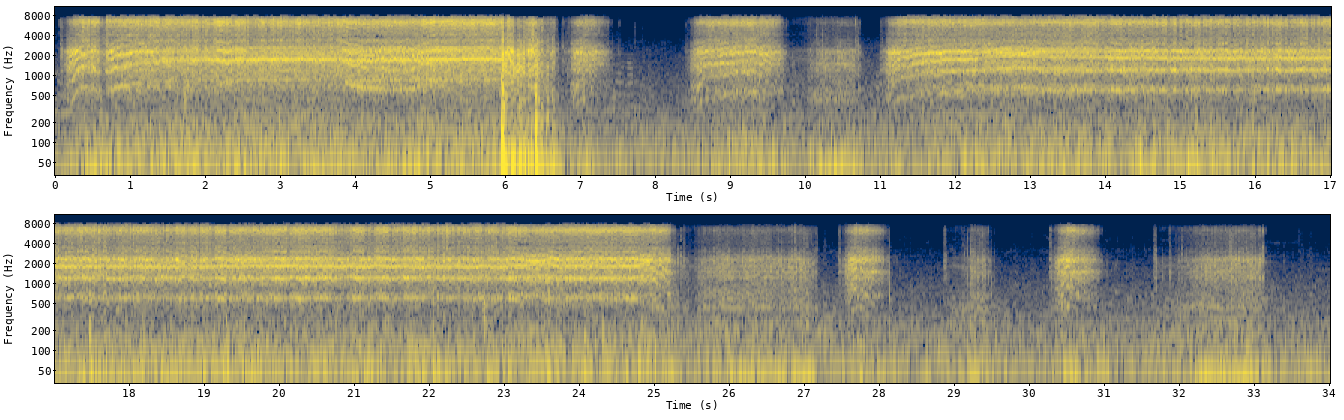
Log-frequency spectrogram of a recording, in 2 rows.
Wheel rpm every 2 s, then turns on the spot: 70, 220, 220, 150, 40, 50, 130, 160, 160, 160, 160, 160, 140, 40, 10, 10, 10.
10-12 26-28 32-34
